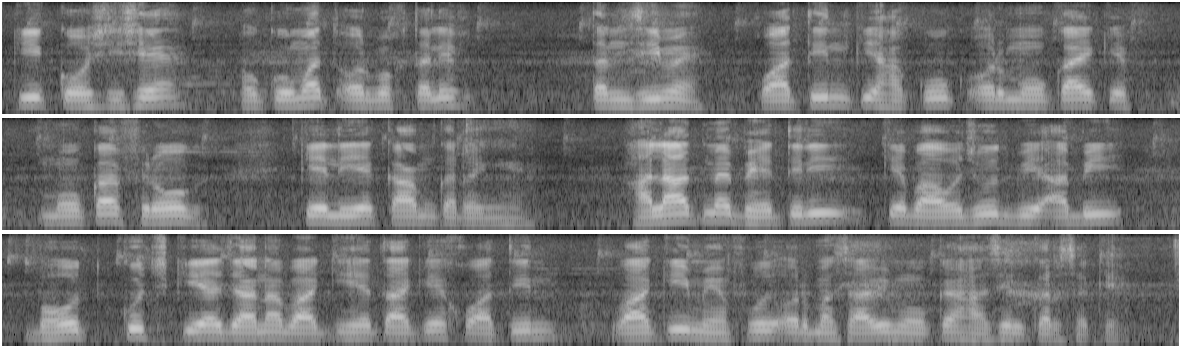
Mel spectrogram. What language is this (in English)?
Urdu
